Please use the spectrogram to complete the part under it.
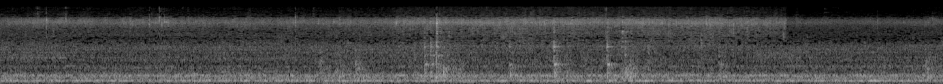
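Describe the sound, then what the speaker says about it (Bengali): A steady sizzle of cashews frying with a spatula stirring and scraping through the pan, continuous and fairly loud, no voices. "একটু কাজুগুলো দিয়ে দিচ্ছি, কাজুগুলো ভাজা ভাজা করছি"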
